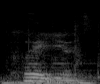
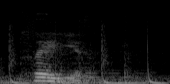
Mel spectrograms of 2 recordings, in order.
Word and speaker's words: plays: In this case, the S coming after this letter will be pronounced as a Z sound, not an S sound. So it will be plays, plays, not plays, plays.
